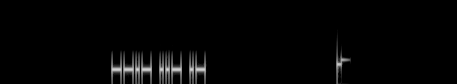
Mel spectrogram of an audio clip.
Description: Morse code, heard as a keyed tone, about 40 wpm, 700 Hz. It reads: QUA
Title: Q-Codes Repeated 3x 40wpm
